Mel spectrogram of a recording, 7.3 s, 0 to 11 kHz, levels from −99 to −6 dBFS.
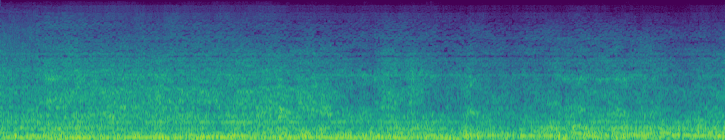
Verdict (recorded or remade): remade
